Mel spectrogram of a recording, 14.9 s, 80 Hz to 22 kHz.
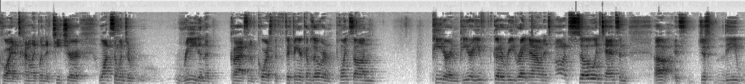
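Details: Stuttering in a 32-year-old man who has stuttered since about age three or four, had speech therapy from about age seven, and still stutters as an adult.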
